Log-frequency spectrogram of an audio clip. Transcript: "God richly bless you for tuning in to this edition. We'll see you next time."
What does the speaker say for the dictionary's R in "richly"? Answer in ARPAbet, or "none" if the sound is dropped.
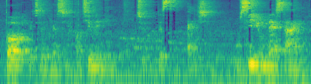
W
